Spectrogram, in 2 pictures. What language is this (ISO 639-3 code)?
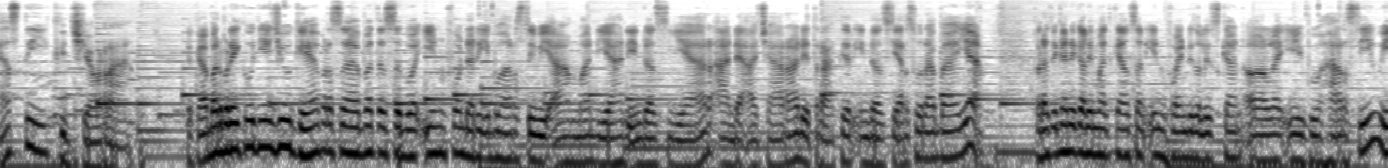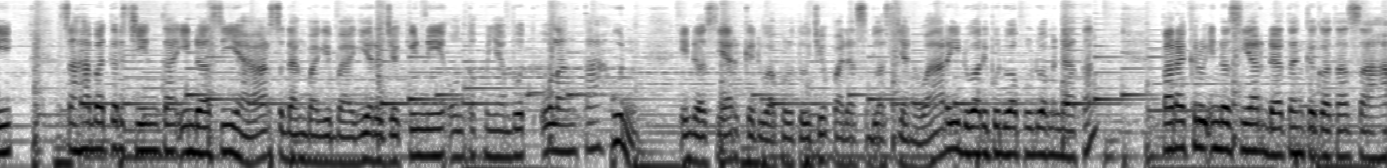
ind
